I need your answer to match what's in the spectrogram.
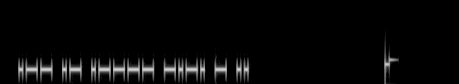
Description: Morse code, heard as a keyed tone, about 32 wpm, 700 Hz. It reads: WA1CTI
